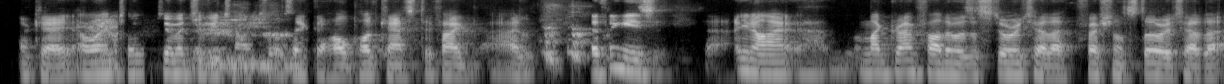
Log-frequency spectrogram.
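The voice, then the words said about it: English accent. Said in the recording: “you've got an english accent i can still hear it there”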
